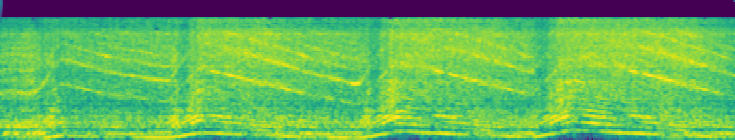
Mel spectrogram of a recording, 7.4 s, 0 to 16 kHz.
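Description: The V4 engine of a Honda NC30 motorcycle, with cam-driven gears, revs high and blips up and down in three or four sharp surges, each rev climbing steeply then dropping, loud with a raspy, whining tone and no talking.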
